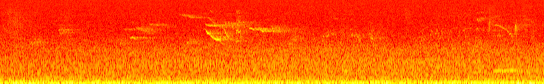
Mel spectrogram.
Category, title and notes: Soundscapes > Nature
Birds Singing with City Noise Floor in the Background
Birds singing on November saturday morning with the city noise in the background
